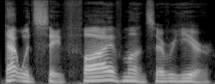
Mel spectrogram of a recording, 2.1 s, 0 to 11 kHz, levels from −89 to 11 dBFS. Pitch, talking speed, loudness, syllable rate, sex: 125 Hz, 195 wpm, -21 LUFS, 4.4 syllables/s, male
